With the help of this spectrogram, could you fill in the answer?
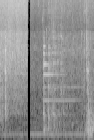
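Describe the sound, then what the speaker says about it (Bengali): Large potato pieces sizzle in hot oil for chicken biryani, a dense close frying hiss broken by a brief dropout and a couple of stirring scrapes. "এখন আলুটাকে ভেজে নিব। আমি একদম বড় বড় পিস করে কেটে নিয়েছি,"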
